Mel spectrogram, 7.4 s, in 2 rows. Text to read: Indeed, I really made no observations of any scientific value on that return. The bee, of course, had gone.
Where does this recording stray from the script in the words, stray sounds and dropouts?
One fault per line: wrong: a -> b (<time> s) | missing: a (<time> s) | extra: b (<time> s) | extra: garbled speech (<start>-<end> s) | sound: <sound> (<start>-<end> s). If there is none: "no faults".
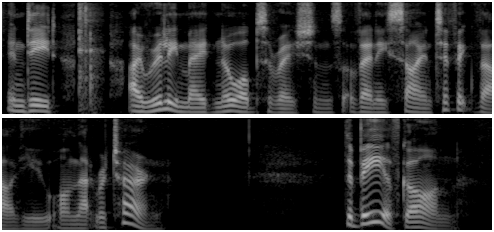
sound: tap (0.6-0.8 s)
missing: course had (6.7 s)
